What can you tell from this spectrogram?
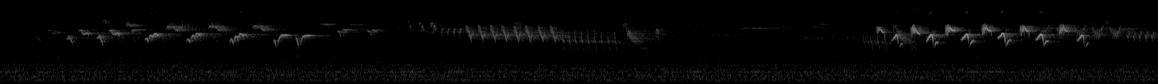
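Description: Songbird singing: runs of quick descending chirps, a rapid trill about halfway through, and another loud run of chirps near the end.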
